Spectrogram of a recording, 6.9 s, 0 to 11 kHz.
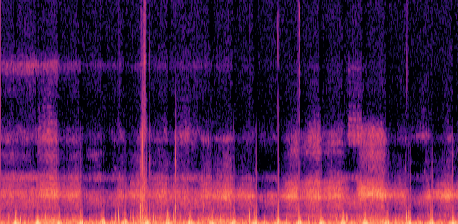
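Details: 35-year-old man's heart recorded at the tricuspid valve area after jogging: strong, quick, regular heartbeats with crisp paired thumps, normal heart sounds after exercise.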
